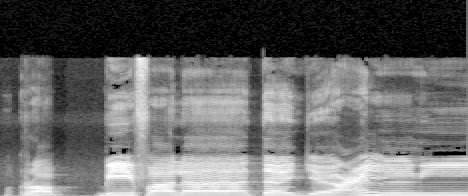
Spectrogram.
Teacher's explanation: Ni panjang dua ketukan karena ada ya mati diawali dengan kasroh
